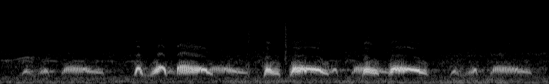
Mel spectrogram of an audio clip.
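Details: A spotted dove kept as a trapping lure gives rhythmic hooting coos: short doubled notes followed by longer drawn-out ones, roughly one per second. The recording is clear, with little background noise.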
